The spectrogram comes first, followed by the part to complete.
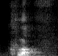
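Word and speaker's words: Clough: His name was CL and he was CL and he pronounced it cloth.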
